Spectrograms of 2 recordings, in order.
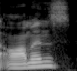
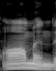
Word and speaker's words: almond: Oh, it's like in California, the almonds, they don't pronounce almond. They pronounce it almond because they tell me they beat the L out of them.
